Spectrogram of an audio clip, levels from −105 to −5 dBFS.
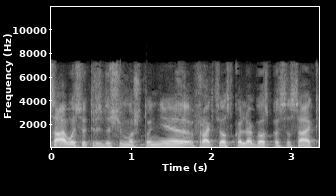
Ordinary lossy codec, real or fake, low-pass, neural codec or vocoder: AAC, 32 kbps; fake; 7.2 kHz; codec, 16 kHz, 4 kbps, X-Codec, WavLM features, trained on Multilingual LibriSpeech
